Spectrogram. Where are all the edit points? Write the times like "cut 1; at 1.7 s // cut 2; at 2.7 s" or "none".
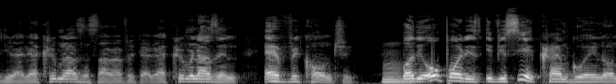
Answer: none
